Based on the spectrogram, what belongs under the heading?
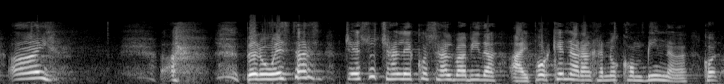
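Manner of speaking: high, fussy voice picking at lifejacket colours; whiny mock complaint. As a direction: play a petty complainer sinking on the Titanic. Titanic victims fussing over lifejackets. (queja melindrosa y burlona)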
